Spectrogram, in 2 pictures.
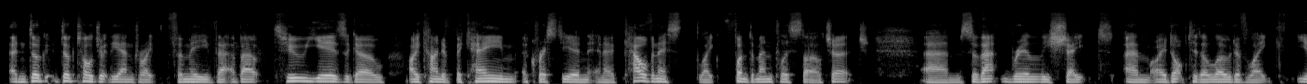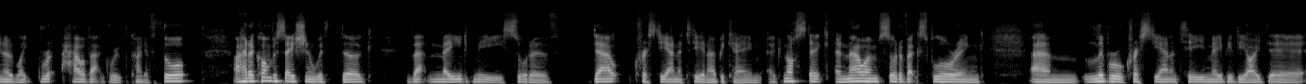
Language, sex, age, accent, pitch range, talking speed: English, male, 20-39, British, 110-130 Hz, 185 wpm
